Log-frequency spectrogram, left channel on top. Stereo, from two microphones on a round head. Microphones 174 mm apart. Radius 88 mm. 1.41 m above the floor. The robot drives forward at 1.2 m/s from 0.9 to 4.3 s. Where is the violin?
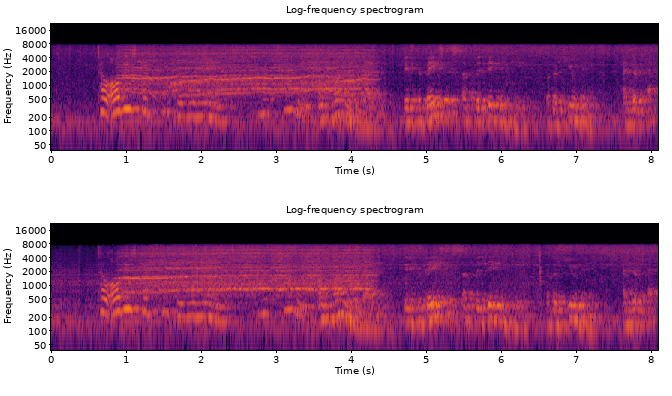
No violin in this recording.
